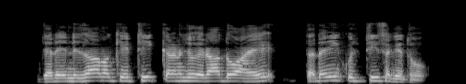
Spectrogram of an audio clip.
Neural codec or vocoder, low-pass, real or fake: none; 7.2 kHz; real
